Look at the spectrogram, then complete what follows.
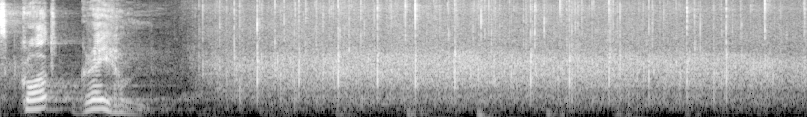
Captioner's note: audience applauding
